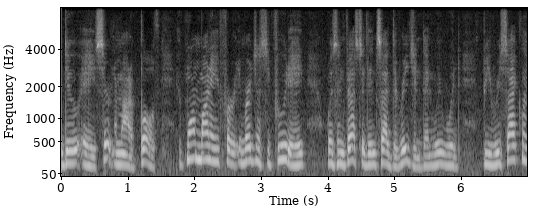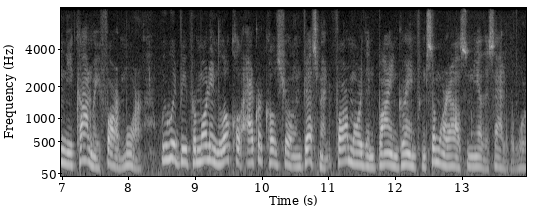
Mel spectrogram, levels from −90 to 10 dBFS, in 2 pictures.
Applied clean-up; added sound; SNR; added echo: none; none; none; none.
